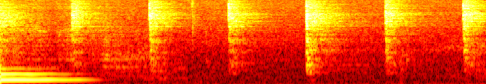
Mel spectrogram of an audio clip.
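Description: A tenor saxophone's held note dies away in the first half second. It leaves a quiet pop drum-machine beat of light ticks, about two and a half a second.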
